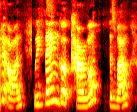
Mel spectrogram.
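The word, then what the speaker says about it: Caraval: on we've then got Caravel as well which I used to pronounce as Carnival but it's there's no n in it is Carnival spelled with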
